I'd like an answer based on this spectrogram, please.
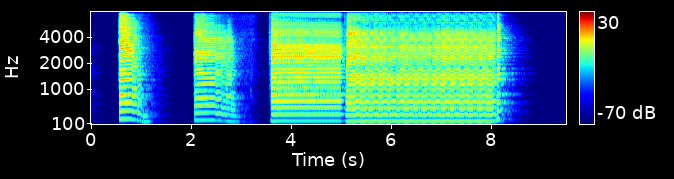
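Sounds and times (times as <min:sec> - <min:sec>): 
alto saxophone: 0:00.6 - 0:01.4, 0:02.0 - 0:08.6.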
